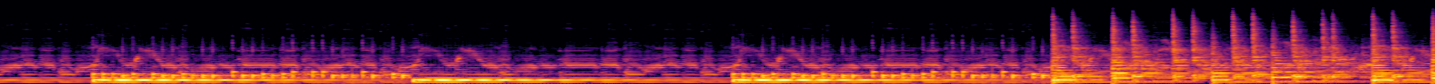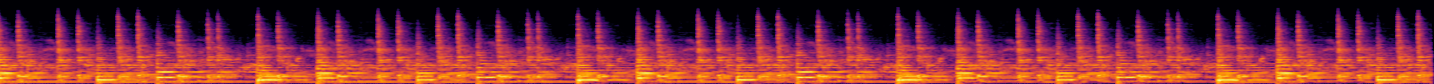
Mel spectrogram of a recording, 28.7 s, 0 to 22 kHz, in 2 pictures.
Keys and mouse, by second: 0.3 click, 1.9-2.8 drag, 3.3-5.0 drag, 5.3 space, 6.7 space, 7.2 click, 14.5 space, 15.8-19.6 drag, 17.1 KP_0, 17.4 KP_0, 17.5 KP_0, 20.4 space, 20.4 k, 20.4 x, 21.1 Page_Up, 21.9 click, 22.9 shift+s, 23.5 ctrl+s, 23.8 space, 28.1 space.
